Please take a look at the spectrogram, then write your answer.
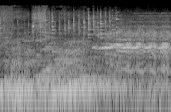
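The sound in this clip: A horse whinnies in one loud, drawn-out neigh lasting about two seconds. The call is shrill and wavering, with no talk over it.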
